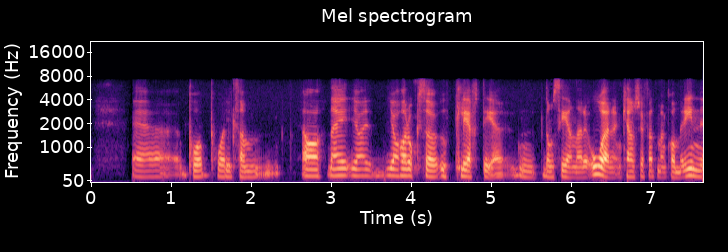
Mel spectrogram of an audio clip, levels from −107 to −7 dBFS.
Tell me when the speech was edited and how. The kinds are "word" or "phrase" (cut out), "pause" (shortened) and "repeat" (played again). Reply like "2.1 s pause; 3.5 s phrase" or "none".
none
